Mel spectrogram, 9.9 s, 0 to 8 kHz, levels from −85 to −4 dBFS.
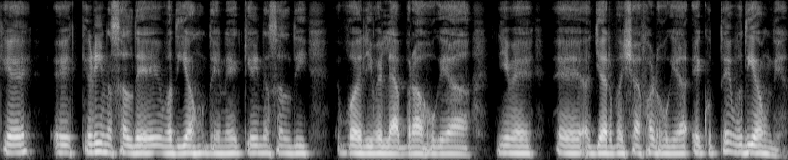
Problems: constant background noise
